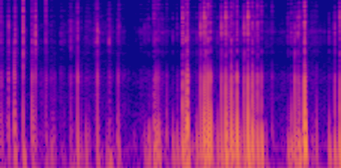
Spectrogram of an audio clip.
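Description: A hollow clear plastic funnel held in the hand is scratched and tapped with the fingernails. Quick, dry clicks and scratchy taps come in uneven bursts, each with a hollow low thud and a bright crackly edge, bunching into a dense flurry through the middle and ending in a last cluster of taps.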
